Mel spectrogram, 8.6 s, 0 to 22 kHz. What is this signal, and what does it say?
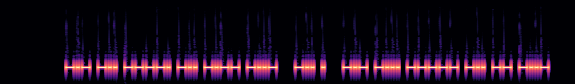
Morse code, heard as a keyed tone, about 32 wpm, 700 Hz. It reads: KD9DYX DE KB0DMX
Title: USA Callsign DE Callsign 30wpm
